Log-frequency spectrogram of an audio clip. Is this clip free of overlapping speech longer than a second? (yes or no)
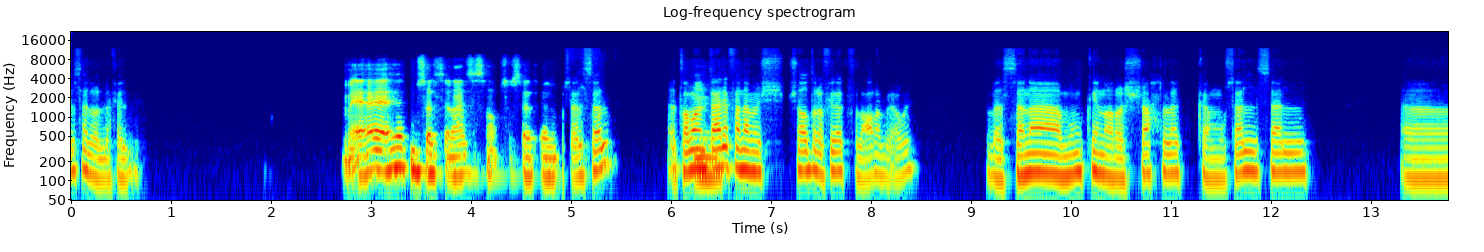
yes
